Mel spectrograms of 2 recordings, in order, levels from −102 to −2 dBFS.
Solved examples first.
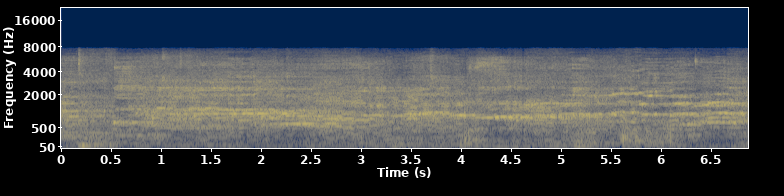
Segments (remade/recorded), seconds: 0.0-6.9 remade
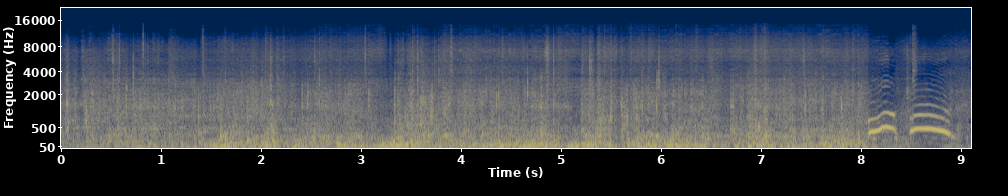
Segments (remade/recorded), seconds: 0.0-9.1 remade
